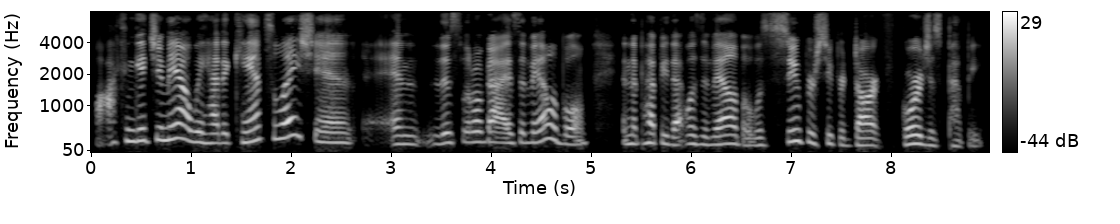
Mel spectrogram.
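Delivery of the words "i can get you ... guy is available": playful teasing offer. Retold or imitated. Breeder teasing Art about a spare male puppy, playful and higher. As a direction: tease him like you're dangling a treat. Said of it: "I was like".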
